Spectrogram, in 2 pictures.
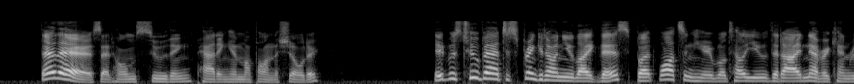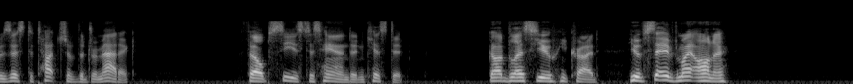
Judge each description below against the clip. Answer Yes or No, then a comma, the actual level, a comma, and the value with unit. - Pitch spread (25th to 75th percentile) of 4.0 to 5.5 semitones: Yes, average, 5.2 semitones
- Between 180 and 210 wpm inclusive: Yes, average, 190 wpm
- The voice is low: No, medium, 155 Hz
